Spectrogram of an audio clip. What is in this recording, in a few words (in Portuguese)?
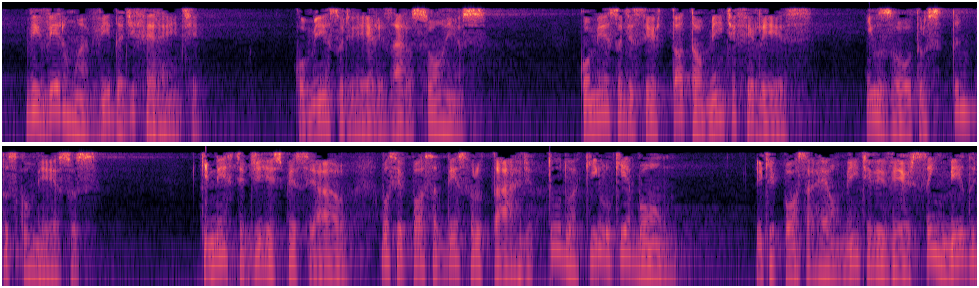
Aniv geral carinho e admiração; Telemensagens 2017; Aniversarios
